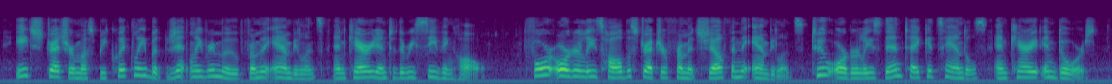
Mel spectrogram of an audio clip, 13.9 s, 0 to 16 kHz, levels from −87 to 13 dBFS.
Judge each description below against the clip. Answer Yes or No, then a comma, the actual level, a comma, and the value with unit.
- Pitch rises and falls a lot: No, average, 3.8 semitones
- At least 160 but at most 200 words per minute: Yes, average, 165 wpm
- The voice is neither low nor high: No, high, 210 Hz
